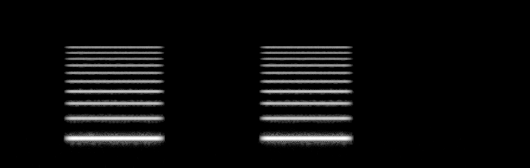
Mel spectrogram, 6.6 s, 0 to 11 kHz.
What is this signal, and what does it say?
Ship horn signal, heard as a ship's horn, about 460 Hz. 2 short. At sea: I am altering course to port.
